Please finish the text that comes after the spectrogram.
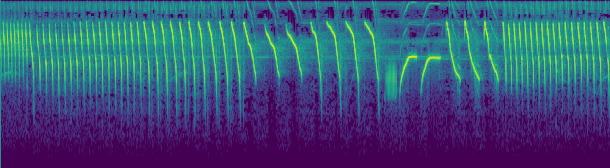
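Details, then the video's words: Song meant to get a silent young canary singing. A fast rattling trill slows into separate ringing down-slurred notes and upslurred whistles, then speeds up again into a rapid trill. "Masteran Kenari PAUD & Pancingan Kenari MACET BUNYI‼️"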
